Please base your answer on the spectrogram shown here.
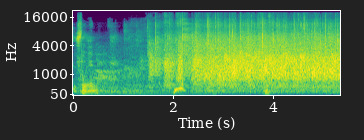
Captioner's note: applause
